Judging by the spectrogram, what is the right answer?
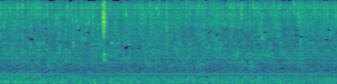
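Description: Water trickling steadily, with a low rumble underneath and one sharp click just over a second in.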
